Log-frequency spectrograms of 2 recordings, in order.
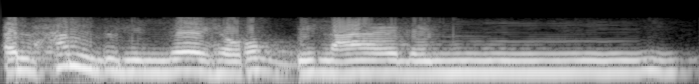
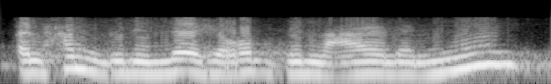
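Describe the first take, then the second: First: The final vowel is held for four counts. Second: The final vowel is held for two counts. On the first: "وأربعة" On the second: "ممكن تقف عليها حركتين"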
